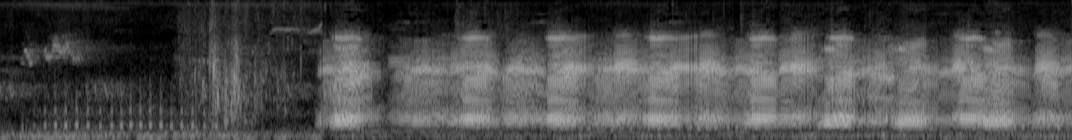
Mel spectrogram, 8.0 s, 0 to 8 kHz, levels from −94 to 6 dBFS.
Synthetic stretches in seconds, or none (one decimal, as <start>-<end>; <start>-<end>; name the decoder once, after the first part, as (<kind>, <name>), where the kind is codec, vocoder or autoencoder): 5.9-6.7 (vocoder, Vocos)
